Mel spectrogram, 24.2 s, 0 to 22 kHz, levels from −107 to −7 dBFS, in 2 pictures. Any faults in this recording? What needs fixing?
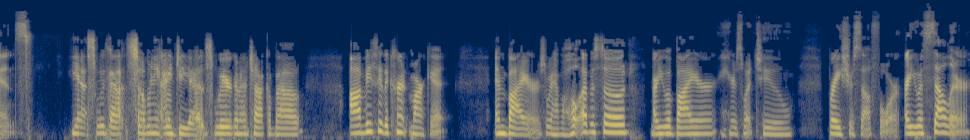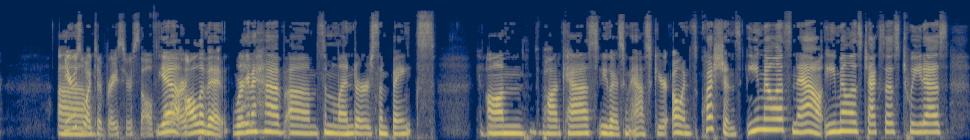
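A call bitrate drop runs from 0.32 to 9.01 s. The speech turns rough and muffled as the encoder codes with far fewer bits. The sound points to a fall from about 48 kbps to about 6 kbps. At the worst point, lasting 2.07 s, the coarse coding is plainest. The audio bandwidth also narrows from 20 kHz to 6 kHz, so the top end is cut away. Quality returns by 9.01 s. To prevent it, set a higher bitrate floor on the call so the encoder never drops this low when the bandwidth estimate falls.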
